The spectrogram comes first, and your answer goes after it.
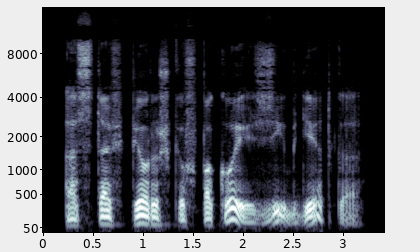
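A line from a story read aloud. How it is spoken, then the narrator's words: Gentle, affectionate. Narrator (Russian): ласково произнес Томми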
